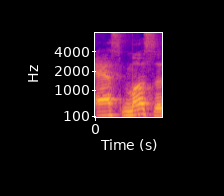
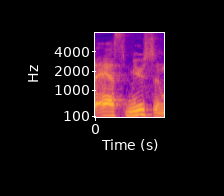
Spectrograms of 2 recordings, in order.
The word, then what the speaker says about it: Asmussen: it straight from from steve on how to pronounce the name the correct way it's ass muscle not as mucin which i've been saying ass mucin all my life so i apologize to the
